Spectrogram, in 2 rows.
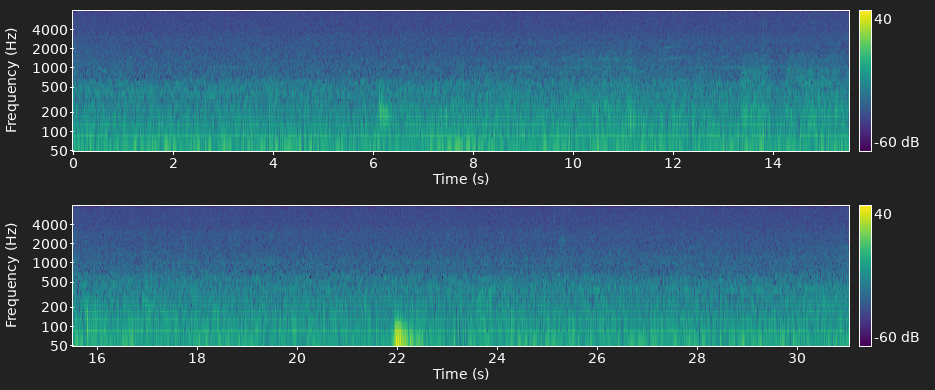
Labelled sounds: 11.7	12.1	killer whale, 1.4 to 2.8 kHz

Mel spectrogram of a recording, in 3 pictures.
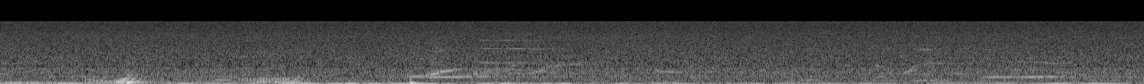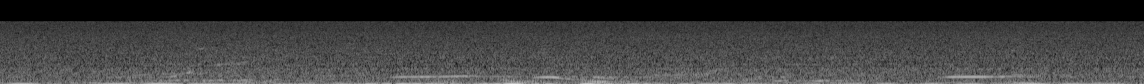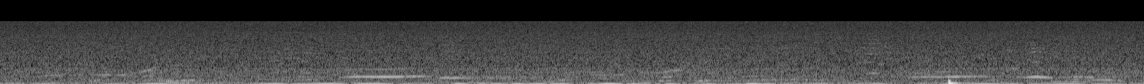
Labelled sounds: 4.8	5.7	humpback whale, 0.80 to 1.1 kHz

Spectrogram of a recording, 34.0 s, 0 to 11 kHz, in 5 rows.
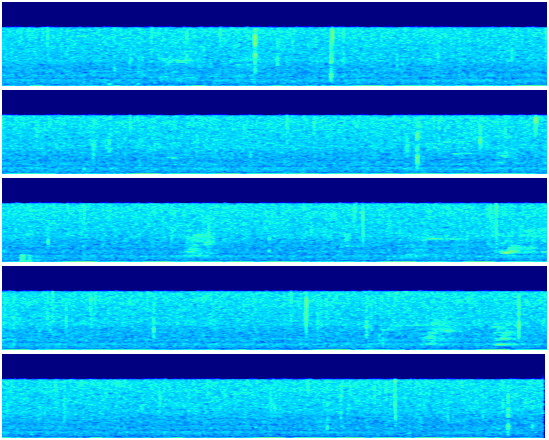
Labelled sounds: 12.3	13.5	killer whale, southern resident, 0.50 to 7.1 kHz
15.9	16.4	killer whale, southern resident, 0.58 to 4.3 kHz
17.9	18.2	killer whale, southern resident, 1.9 to 3.1 kHz
25.4	26.3	killer whale, southern resident, 0.73 to 3.9 kHz
26.6	27.0	killer whale, southern resident, 0.62 to 3.7 kHz

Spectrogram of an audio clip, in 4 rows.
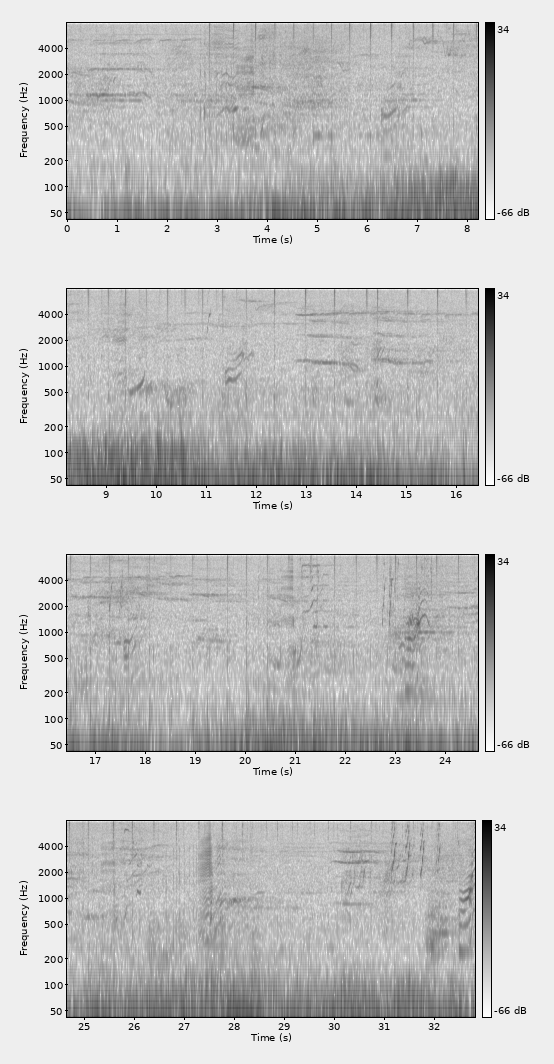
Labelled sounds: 0.0	1.6	killer whale, southern resident, 0.77 to 2.4 kHz
14.2	15.2	killer whale, southern resident, 0.39 to 4.9 kHz
24.1	25.0	killer whale, southern resident, 1.4 to 3.4 kHz

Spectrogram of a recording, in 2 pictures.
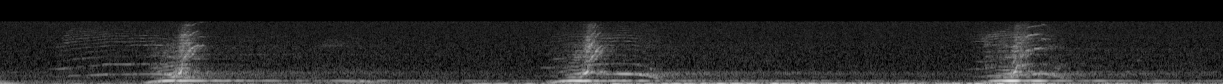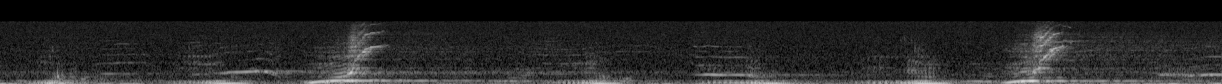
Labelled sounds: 0.6	2.0	humpback whale, 0.83 to 4.7 kHz
5.7	6.5	humpback whale, 0.80 to 4.0 kHz
9.9	10.5	humpback whale, 1.7 to 6.6 kHz
13.2	14.4	humpback whale, 0.93 to 1.5 kHz
14.7	15.0	humpback whale, 1.1 to 1.3 kHz
15.5	16.2	humpback whale, 1.1 to 6.9 kHz
17.8	18.2	humpback whale, 0.83 to 1.2 kHz
19.1	19.7	humpback whale, 0.83 to 2.4 kHz
22.6	23.2	humpback whale, 1.1 to 4.6 kHz

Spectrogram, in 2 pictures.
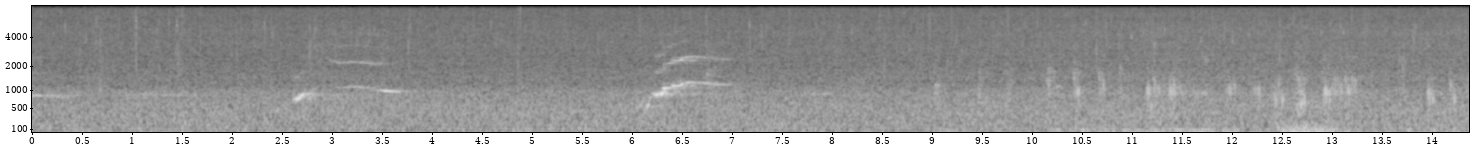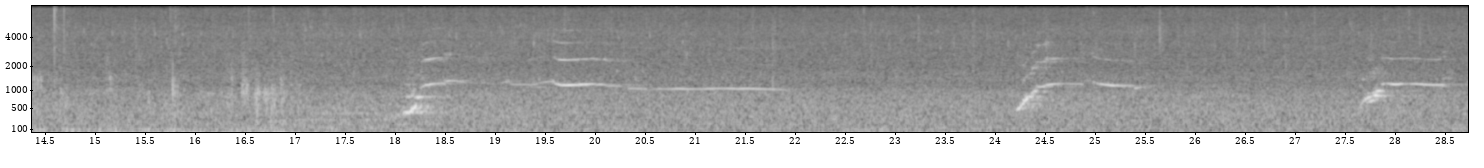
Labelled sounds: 2.6	3.7	humpback whale, 0.78 to 2.4 kHz
6.2	7.0	humpback whale, 0.78 to 2.6 kHz
18.1	18.8	humpback whale, 0.78 to 2.5 kHz
19.2	21.8	humpback whale, 0.84 to 3.8 kHz
24.3	25.5	humpback whale, 0.78 to 2.6 kHz
27.7	28.6	humpback whale, 0.78 to 2.5 kHz

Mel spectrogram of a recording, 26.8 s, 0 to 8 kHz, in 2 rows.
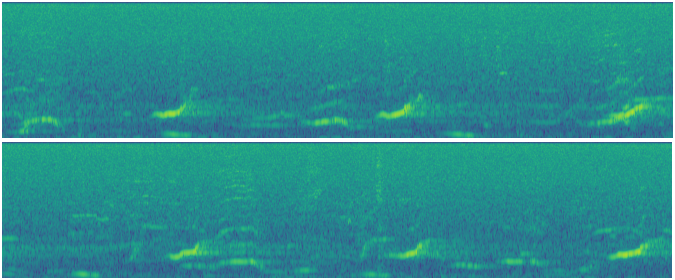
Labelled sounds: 0.0	0.5	humpback whale, 0.93 to 1.6 kHz
3.6	4.0	humpback whale, 0.80 to 1.2 kHz
6.3	6.9	humpback whale, 0.80 to 1.2 kHz
8.1	8.5	humpback whale, 0.80 to 1.0 kHz
12.0	13.3	humpback whale, 0.80 to 3.9 kHz
14.8	16.7	humpback whale, 1.0 to 1.6 kHz
17.3	18.6	humpback whale, 0.80 to 3.0 kHz
19.5	19.8	humpback whale, 2.2 to 2.7 kHz
20.7	22.1	humpback whale, 0.80 to 2.2 kHz
25.2	26.7	humpback whale, 0.80 to 1.2 kHz

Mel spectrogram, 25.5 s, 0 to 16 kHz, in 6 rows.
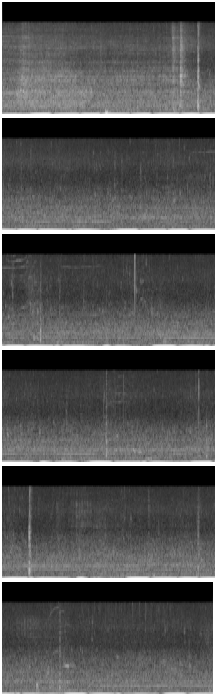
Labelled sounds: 8.0	9.3	killer whale, southern resident, L pod, call S19, 0.31 to 8.0 kHz
9.6	10.5	killer whale, southern resident, whistle, 4.9 to 8.0 kHz
14.5	15.6	killer whale, southern resident, 2.2 to 8.0 kHz

